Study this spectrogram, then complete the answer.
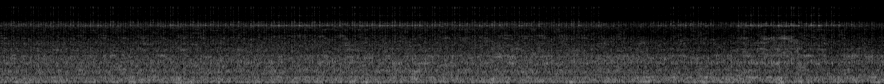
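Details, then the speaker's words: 2005 Ford F-150 5.4L V8 after repair: steady even idle with no stumble over nine seconds, fuel trims correcting; problem was mechanical, not electrical; normal idle. "el problema era mecánico no era la parte eléctrico era mecánico el problema está trabajando bien"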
